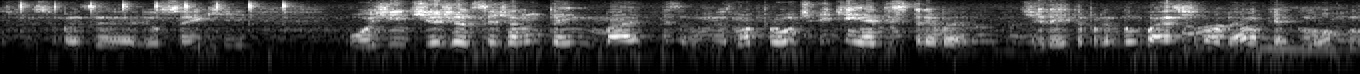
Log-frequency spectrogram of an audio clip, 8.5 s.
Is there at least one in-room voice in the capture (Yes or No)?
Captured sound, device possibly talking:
Yes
